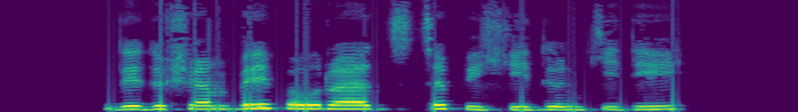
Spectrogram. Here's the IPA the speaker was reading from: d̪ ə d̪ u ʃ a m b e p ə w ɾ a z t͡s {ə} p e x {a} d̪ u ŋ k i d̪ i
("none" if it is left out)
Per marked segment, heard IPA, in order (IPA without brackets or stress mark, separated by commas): ə, e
